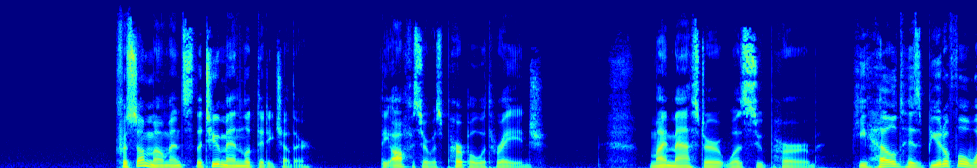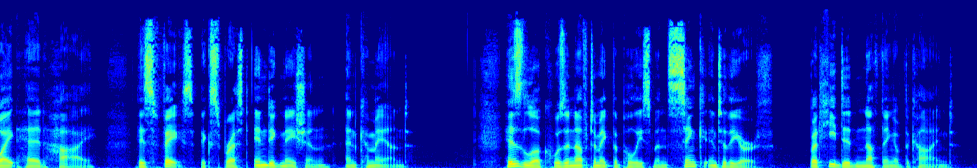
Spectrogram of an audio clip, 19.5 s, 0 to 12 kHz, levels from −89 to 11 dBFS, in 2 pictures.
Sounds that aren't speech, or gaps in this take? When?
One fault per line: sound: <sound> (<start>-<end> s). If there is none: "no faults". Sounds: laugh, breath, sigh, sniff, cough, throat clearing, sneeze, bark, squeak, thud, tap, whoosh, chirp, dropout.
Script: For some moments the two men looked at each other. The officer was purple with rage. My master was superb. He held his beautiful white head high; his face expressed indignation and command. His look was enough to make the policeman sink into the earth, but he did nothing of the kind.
no faults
